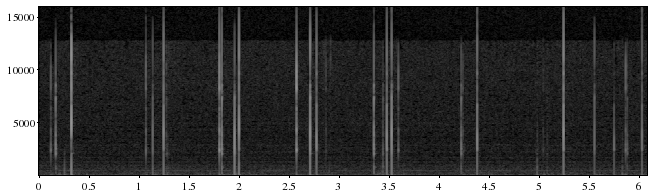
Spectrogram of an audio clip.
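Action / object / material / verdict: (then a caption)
tap / small metal microphone capsules on a handheld recorder / metal / none. Long acrylic nails on both hands tap the small hollow metal microphone capsules of a Tascam DR-40 recorder. The result is a quiet series of short, sharp clicks with a low thump under each, scattered at an uneven pace over a faint background hum.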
